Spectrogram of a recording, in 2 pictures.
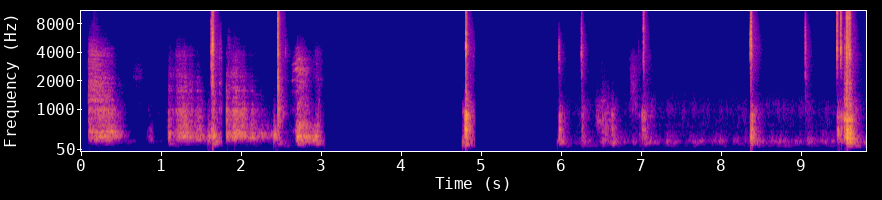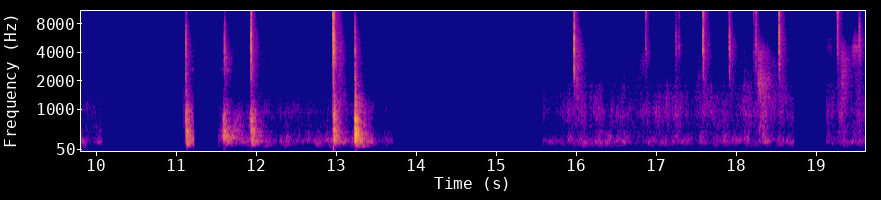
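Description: Small metal magnetic balls click and snap together.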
